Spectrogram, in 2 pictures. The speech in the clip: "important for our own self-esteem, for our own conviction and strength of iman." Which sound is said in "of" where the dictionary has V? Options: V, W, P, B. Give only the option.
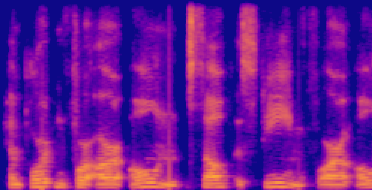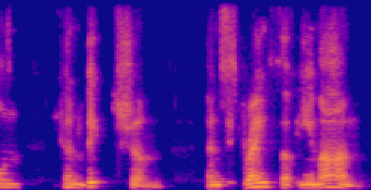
V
